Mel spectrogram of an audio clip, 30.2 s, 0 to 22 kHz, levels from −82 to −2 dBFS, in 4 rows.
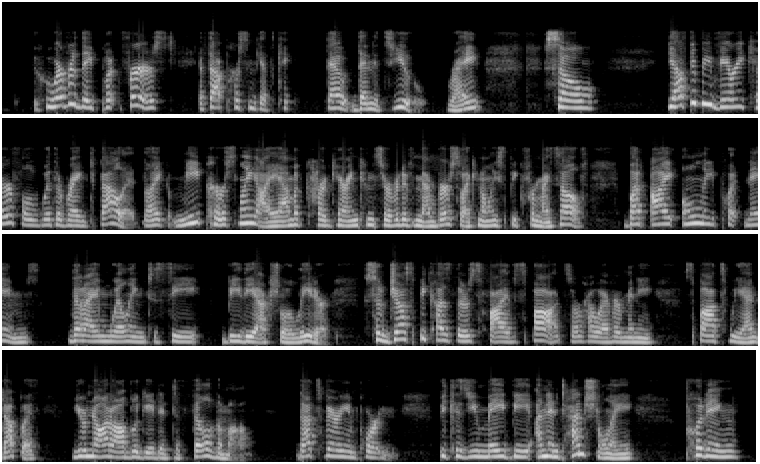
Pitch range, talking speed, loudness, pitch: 175-230 Hz, 175 wpm, -24 LUFS, 200 Hz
